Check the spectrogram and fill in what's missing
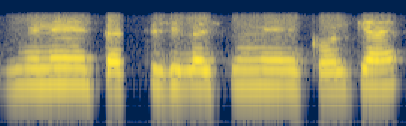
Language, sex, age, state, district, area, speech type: Hindi, male, 18-30, Madhya Pradesh, Harda, urban, conversation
